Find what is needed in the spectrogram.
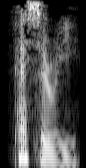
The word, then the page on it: pessary: ‘pesərı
